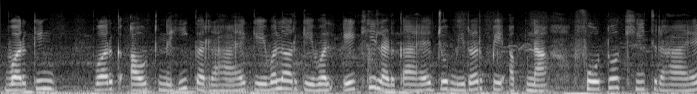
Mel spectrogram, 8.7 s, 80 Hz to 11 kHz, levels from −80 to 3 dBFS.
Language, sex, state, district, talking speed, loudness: Hindi, female, Uttar Pradesh, Muzaffarnagar, 145 wpm, -16 LUFS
